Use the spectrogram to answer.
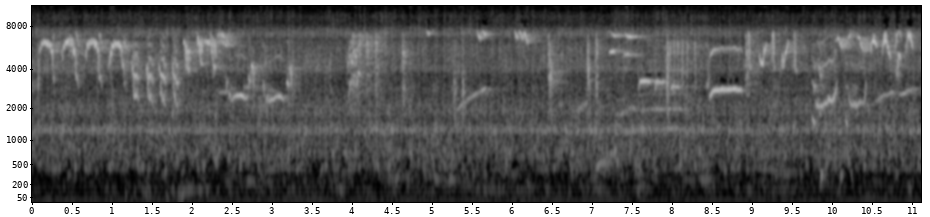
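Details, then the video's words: Black-throated laughingthrush song played as morning-dew therapy to get a bird singing, in the full-variation wikplong style. It is a rapid, unbroken stream of high whistled notes, rising and falling slurs and quick trills. "bunyi wikplong Dan gacor full variasian"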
